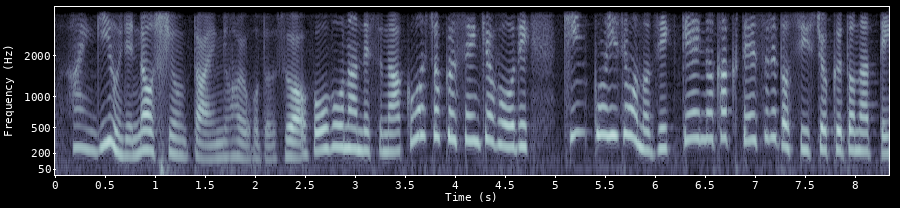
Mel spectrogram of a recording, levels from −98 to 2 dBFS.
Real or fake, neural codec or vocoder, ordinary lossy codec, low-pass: fake; codec, 16 kHz, 0.3 kbps, FocalCodec; none; 3.6 kHz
